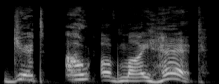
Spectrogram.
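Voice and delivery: slow, loud, high anguished scream; tortured yell at the throne. A narrator's reading. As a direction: scream it out against the voice in your head. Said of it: "I screamed".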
